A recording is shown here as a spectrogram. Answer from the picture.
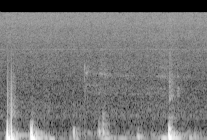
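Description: Microphone handling noise: two sharp low knocks at the very start, then several softer bumps, as a microphone is handled.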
